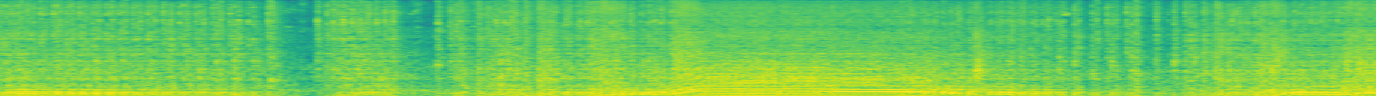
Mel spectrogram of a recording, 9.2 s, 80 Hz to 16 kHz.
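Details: 2332cc VW bug (Dust Buggy) after cleaning carbs and setting mixture screws: revs up cleanly and settles back without stumbling or missing; smooth running after mixture adjustment.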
